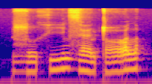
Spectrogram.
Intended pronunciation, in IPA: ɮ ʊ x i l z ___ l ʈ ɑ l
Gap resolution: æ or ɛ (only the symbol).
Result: æ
